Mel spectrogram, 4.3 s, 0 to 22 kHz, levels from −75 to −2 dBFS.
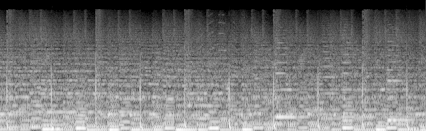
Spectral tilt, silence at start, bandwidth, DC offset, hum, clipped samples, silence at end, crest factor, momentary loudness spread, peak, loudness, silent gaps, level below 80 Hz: -6 dB/octave; 0 s; 16 kHz; under 0.1%; none; 0.1%; 0 s; 10 dB; 2 LU; 0 dBFS; -11 LUFS; none; -14 dBFS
